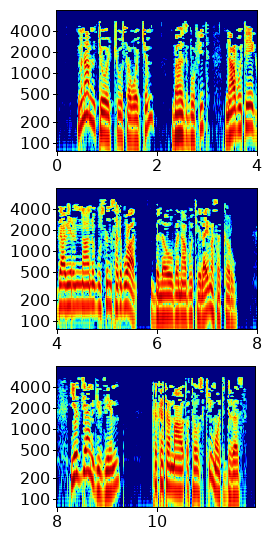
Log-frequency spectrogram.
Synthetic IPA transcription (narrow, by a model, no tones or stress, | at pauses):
mɨnamɨnt̪ʰe̞wo̞t͡ʃːusəwːo̞t͡ʃːɪm | bəhɨzbufit̪ | naβut̪ʰe̞ɛkzjaβhe̞ɾɨnːanɨɡusɨnsəd̪bwal | bɨləwbənabut̪ʰe̞lajməsəkːəɾṵ | jɛzːijanɡize̞m | kʰəkʰət̪ʰəmawt̪ʼt̪ʰəwskʰimo̞t̪d̪ɨɾəs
